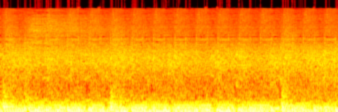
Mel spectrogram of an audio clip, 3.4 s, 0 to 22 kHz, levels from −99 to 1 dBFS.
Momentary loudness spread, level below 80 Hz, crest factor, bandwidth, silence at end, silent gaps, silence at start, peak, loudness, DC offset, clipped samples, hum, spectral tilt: 1 LU; -10 dBFS; 8 dB; 17 kHz; 0 s; none; 0 s; 0 dBFS; -9 LUFS; 2%; 1%; none; -5 dB/octave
